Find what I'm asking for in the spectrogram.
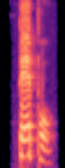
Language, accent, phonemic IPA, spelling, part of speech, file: Swahili, Kenya, /ˈpɛ.pɔ/, pepo, noun, Sw-ke-pepo.flac
- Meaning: 1. spirit, demon 2. plural of upepo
